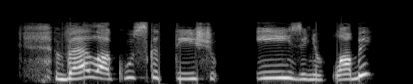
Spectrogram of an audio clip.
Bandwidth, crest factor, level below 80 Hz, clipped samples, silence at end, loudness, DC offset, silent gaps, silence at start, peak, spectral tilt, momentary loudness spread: 7.6 kHz; 16 dB; -56 dBFS; under 0.1%; 0.45 s; -14 LUFS; under 0.1%; 2.21-2.56 s; 0.25 s; 0 dBFS; -3.5 dB/octave; 14 LU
